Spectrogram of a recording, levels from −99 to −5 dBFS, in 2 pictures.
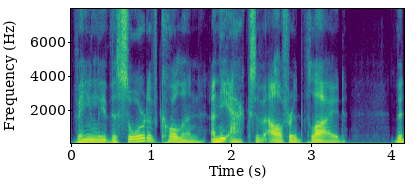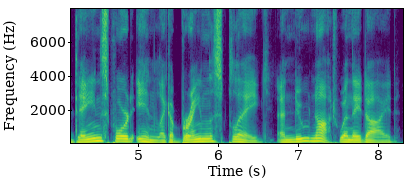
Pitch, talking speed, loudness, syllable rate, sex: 120 Hz, 180 wpm, -16 LUFS, 4.4 syllables/s, male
